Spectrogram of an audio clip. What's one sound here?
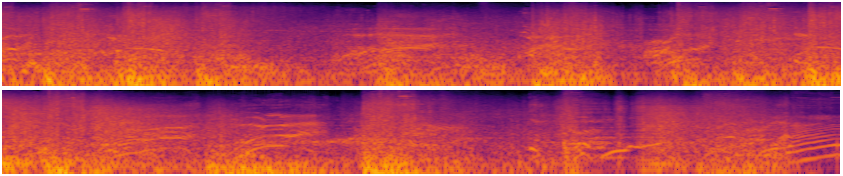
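A sword slashes and strikes repeatedly in heavy combat.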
